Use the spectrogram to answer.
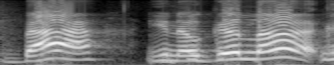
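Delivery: tossed-off loud "see ya" voice; breezy send-off. Retold or imitated. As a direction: imitate a cheery, brisk goodbye, breaking into a laugh. Voicing agency's cheerful send-off.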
